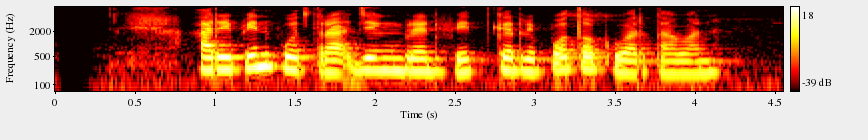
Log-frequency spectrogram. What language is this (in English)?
Sundanese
